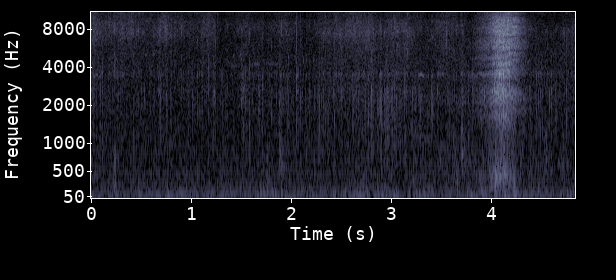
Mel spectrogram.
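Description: Faint steady hiss of light rain on a wet road, with one brief, loud rustling swish about four seconds in.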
